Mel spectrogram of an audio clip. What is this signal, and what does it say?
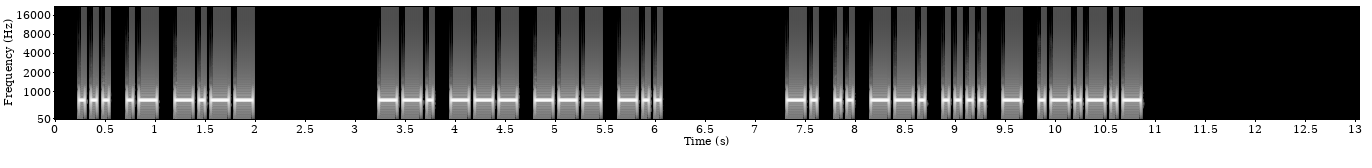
Morse code, heard as a keyed tone, about 20 wpm, 700 Hz. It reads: SAY GOOD NIGHT.
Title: 3x Word-Spacing - Sentences from Top 300 Words - 20wpm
